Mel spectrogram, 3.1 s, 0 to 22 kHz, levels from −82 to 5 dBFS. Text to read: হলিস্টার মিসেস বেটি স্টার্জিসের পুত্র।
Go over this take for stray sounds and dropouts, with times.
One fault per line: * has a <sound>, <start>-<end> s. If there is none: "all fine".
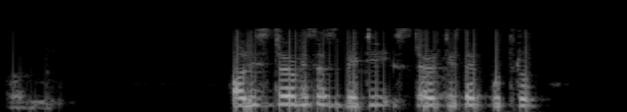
all fine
